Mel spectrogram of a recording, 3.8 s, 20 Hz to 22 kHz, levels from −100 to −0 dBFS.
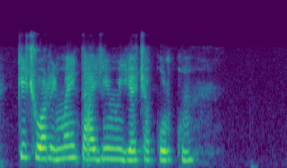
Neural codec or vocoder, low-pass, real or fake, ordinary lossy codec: none; 7.2 kHz; real; Opus, 32 kbps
